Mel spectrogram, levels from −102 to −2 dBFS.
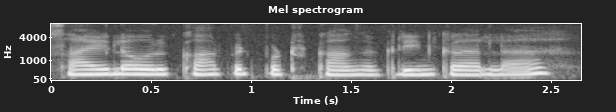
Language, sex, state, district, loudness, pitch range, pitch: Tamil, female, Tamil Nadu, Nilgiris, -15 LUFS, 205-230 Hz, 220 Hz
